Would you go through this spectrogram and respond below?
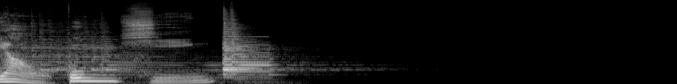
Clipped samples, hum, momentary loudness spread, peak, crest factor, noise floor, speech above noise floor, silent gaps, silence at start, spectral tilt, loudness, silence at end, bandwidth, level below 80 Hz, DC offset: under 0.1%; none; 15 LU; -4 dBFS; 20 dB; -87 dBFS; 67 dB; none; 0 s; -5.5 dB/octave; -21 LUFS; 3.95 s; 16 kHz; -46 dBFS; under 0.1%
